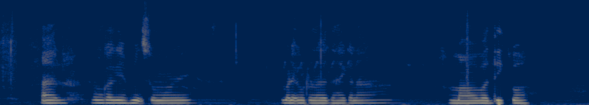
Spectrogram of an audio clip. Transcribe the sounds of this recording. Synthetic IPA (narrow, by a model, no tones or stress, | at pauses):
aɾɔŋkaɡɛmit̪̚ˀsɔmuj | baɽɛʔhɔʈɔnalɛt̪aɦãjkana | mawbad̪ikɔ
